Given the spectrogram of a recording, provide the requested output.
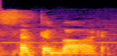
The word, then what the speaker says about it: सत: Shat is pronounced here in Avadi as Satbar.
